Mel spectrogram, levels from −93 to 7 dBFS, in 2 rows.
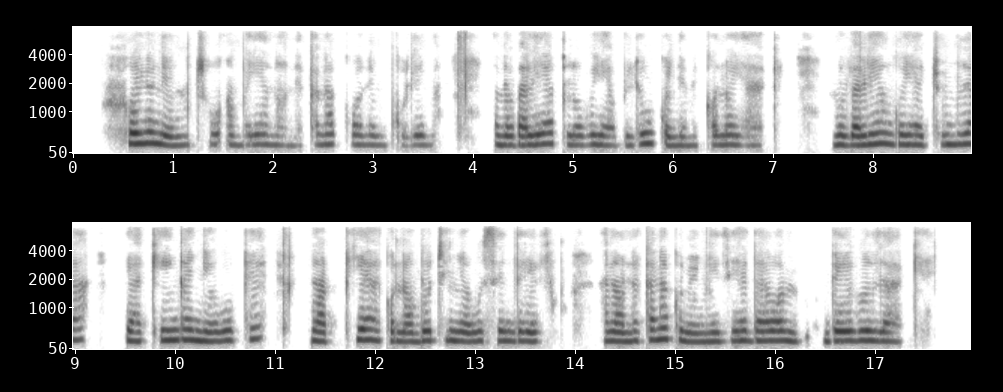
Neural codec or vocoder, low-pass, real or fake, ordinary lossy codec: codec, 16 kHz, 2 kbps, FreqCodec, smaller model; 7.2 kHz; fake; MP3, 48 kbps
